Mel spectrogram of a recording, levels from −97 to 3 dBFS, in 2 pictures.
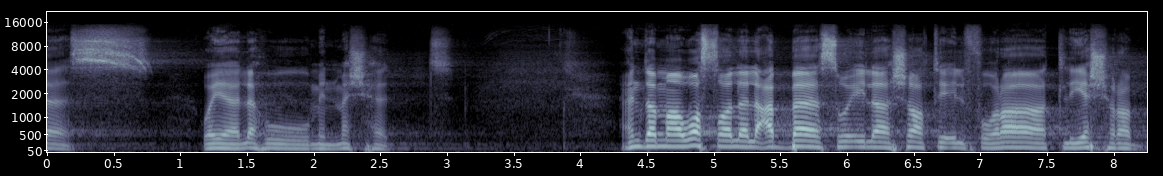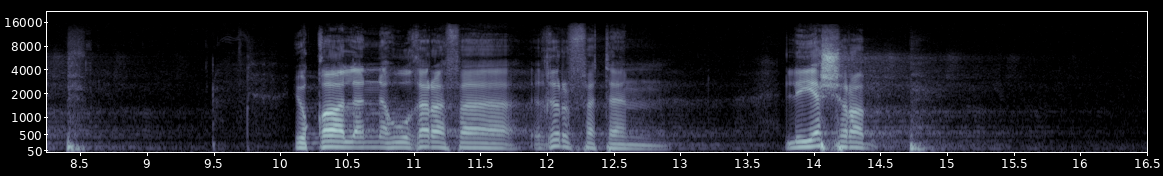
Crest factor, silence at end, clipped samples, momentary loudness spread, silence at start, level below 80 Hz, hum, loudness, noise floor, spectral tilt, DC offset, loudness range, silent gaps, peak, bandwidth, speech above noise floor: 22 dB; 1.65 s; under 0.1%; 19 LU; 0 s; -64 dBFS; none; -29 LUFS; -76 dBFS; -3 dB/octave; under 0.1%; 8 LU; none; -10 dBFS; 15.5 kHz; 46 dB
